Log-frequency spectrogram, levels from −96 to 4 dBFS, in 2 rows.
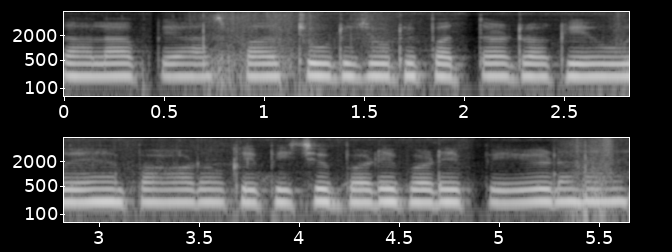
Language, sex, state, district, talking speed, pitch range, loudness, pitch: Hindi, female, Chhattisgarh, Raigarh, 150 wpm, 205-210 Hz, -26 LUFS, 205 Hz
